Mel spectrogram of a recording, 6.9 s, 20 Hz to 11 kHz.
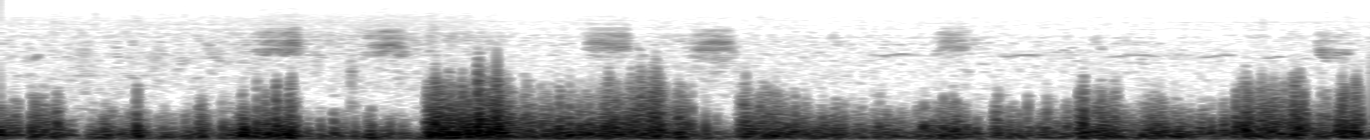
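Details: Hooves of Raja Tanpa Nama during light pre-race training for the 2023 Pacuan Kuda Tradisional Gayo: a steady run of heavy, low drumming beats with a louder surge near two seconds and faint higher sounds overhead.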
